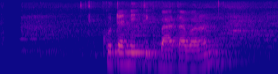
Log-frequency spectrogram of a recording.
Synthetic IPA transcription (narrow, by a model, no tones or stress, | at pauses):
kuʈanit̪ikbat̪abʌɾʌn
